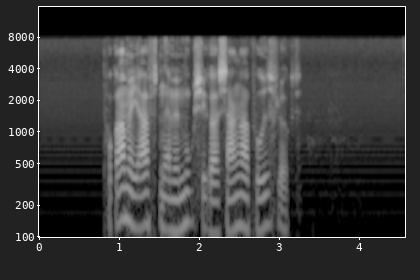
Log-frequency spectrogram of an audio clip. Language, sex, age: Danish, male, 26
